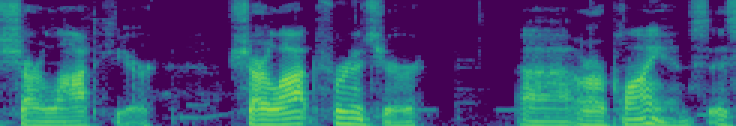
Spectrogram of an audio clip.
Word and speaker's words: Charlotte: Charlotte Furniture, and yes, it is pronounced Charlotte here.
